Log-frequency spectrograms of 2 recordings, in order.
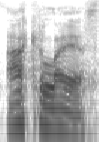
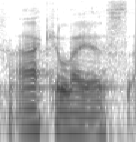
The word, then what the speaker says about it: Archelaus: But he was warned again, don't stay here, because yes, Herod's gone, but his son, or the king, I can't pronounce that name, does anyone know what that name is? Just Archelaus, thank you, Archelaus was king, and the angel said, not a good guy, you need to go down to Nazareth.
